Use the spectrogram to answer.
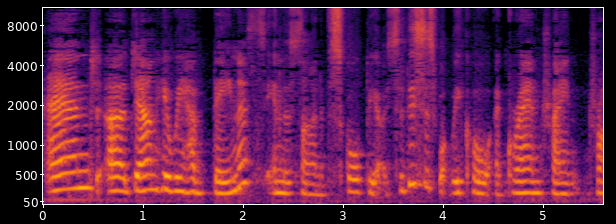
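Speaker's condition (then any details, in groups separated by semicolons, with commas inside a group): No condition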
